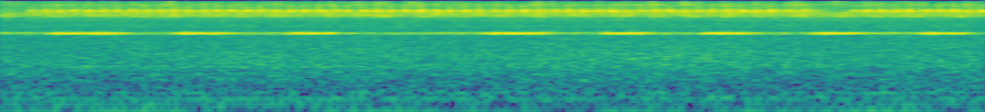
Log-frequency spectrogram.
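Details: Crimean night crickets, southern coast, breeze blowing: clear high chirps repeating about twice a second in an uneven rhythm, layered on a soft steady hiss.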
